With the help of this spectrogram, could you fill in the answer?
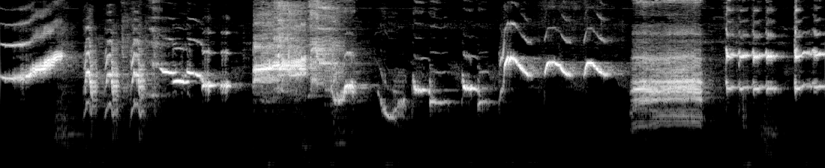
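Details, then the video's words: An Asian pied starling sings a calling lure for birds that refuse to sing: rising whistles, a loud harsh burst, wavering warbled notes and a grating squawk, then short repeated whistled phrases. "BURUNG MALAS BUNYI JADI GACOR LAGI (JALAK SUREN)"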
